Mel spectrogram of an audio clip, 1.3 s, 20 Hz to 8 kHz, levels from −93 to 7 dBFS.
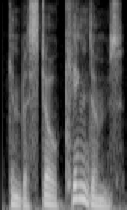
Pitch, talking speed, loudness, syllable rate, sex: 115 Hz, 190 wpm, -18 LUFS, 4.9 syllables/s, male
